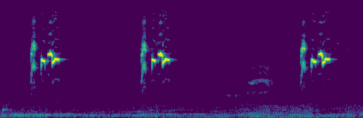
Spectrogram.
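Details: Sooty-headed bulbul, used as a lure, calling a rival: three repeats of a brisk phrase, a sharp first note then slurred whistles, spaced about two seconds apart, plus a faint low note between them and a steady low hum.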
